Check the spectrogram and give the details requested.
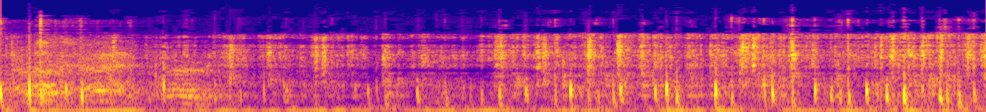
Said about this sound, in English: It's getting along towards dark. There they come now on the buckboard.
